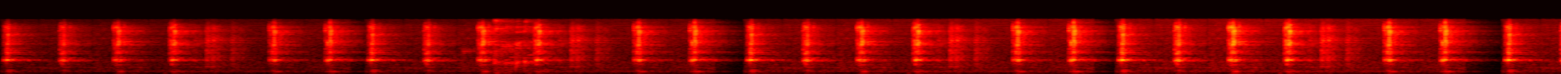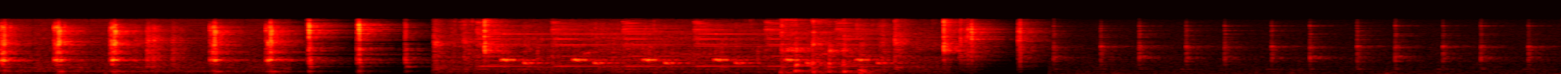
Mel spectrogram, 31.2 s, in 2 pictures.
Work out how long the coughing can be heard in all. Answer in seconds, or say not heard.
2 s.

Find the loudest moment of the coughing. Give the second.
24 s.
